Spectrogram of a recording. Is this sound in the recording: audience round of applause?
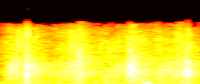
yes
